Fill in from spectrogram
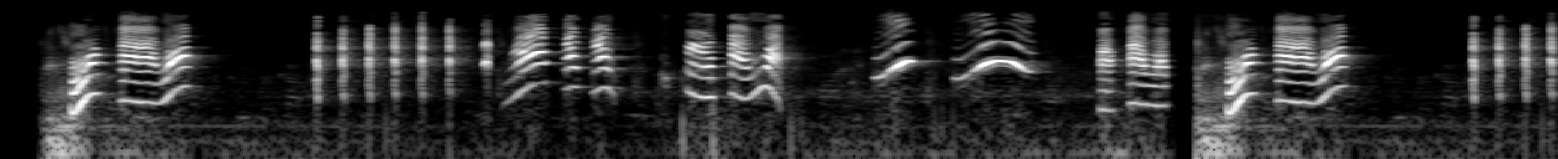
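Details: Non-stop talking parrot: rapid bursts of high, nasal, speech-like syllables with swooping rising and falling tones, some quick clipped chatter, separated by brief pauses and continuing throughout.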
